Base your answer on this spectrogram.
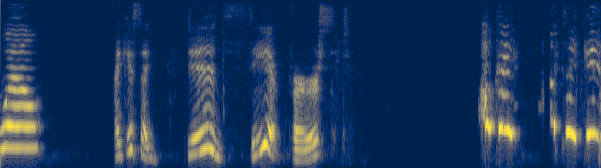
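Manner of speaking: very high, swooping storybook voice. Telling a story, the narrator gives Chipmunk's reply to Mouse: Chipmunk voice, a little higher. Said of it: "I make my voice a little higher to portray Chipmunk".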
